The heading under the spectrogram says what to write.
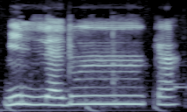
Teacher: Terus masuk dekat bunyi huruf lam. Okay. Tak ada dengung. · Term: idgham bila gunnah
